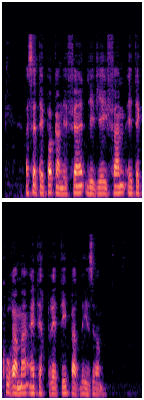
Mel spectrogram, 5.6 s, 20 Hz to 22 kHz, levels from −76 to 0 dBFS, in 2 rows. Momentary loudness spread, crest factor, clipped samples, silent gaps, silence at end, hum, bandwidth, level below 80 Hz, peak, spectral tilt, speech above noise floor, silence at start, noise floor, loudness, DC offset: 10 LU; 18 dB; under 0.1%; none; 0.75 s; none; 11.5 kHz; -58 dBFS; -2 dBFS; -5.5 dB/octave; 42 dB; 0.5 s; -62 dBFS; -20 LUFS; under 0.1%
